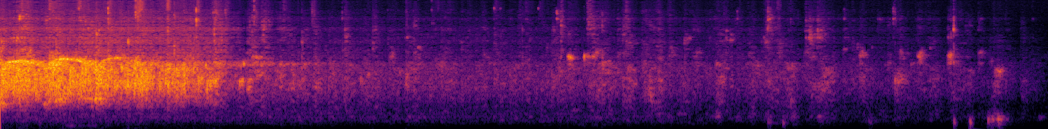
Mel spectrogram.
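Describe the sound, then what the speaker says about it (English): An audience claps in a dense burst of applause that is loud for about two seconds and then thins to scattered, fading claps. "Let's get some more hand claps for your boy Perfect Timing, man, and then the whole audience, man."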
